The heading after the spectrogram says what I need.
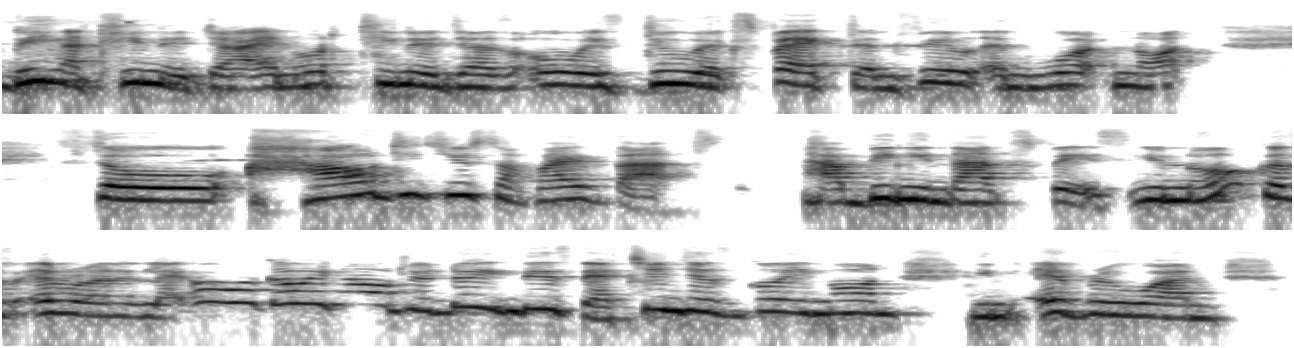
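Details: Adult woman speaking; typical speech.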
